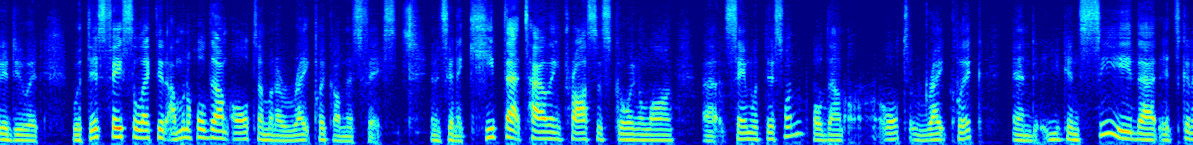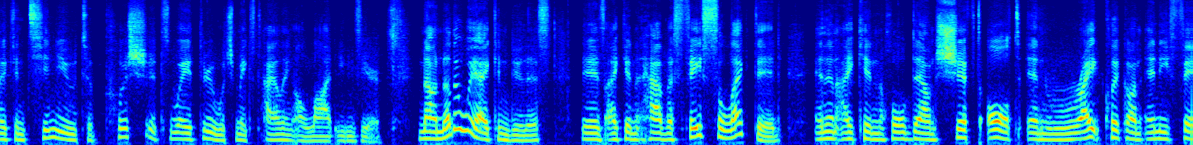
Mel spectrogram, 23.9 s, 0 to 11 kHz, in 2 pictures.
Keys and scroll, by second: 6.8 w, 7.5 s, 14.6-17.5 typing, 18.7-21.4 typing.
